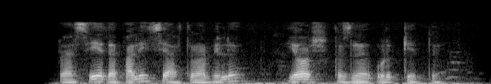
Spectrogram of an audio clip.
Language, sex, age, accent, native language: Uzbek, male, under 19, Jizzax, Uzbek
